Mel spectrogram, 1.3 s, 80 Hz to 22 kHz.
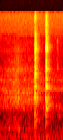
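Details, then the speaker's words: Off-grid inverter on a jury-rigged two-battery bank after low-battery shutdown, 12V loads switched off, inverter still showing 120 volts: two sharp relay clicks a quarter-second apart then a faint third over hiss; inverter relay clicking after cutout. "hear the clicking okay the inverter still on 120 volts I do not know if it will run the vacuum"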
